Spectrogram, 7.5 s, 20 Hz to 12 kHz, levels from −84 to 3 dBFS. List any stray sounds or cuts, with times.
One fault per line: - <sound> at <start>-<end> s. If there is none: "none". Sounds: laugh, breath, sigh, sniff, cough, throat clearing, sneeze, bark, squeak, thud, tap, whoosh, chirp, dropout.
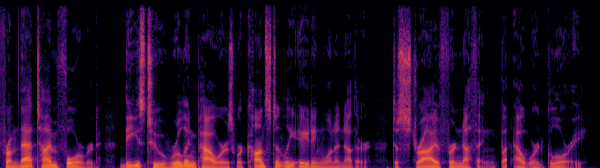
- dropout at 6.3-6.4 s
